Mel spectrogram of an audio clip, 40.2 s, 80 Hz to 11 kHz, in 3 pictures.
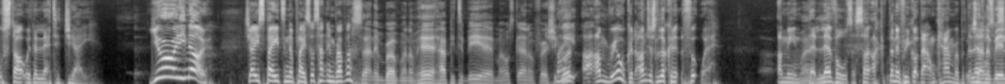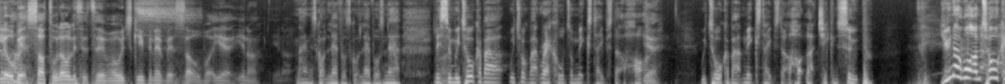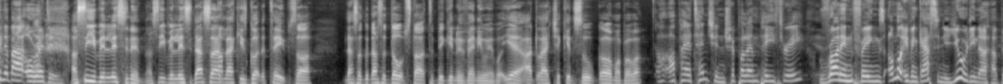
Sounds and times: Speech: 0.0s - 1.4s, 2.0s - 9.6s, 10.2s - 22.2s, 22.8s - 25.1s, 25.9s - 40.1s.

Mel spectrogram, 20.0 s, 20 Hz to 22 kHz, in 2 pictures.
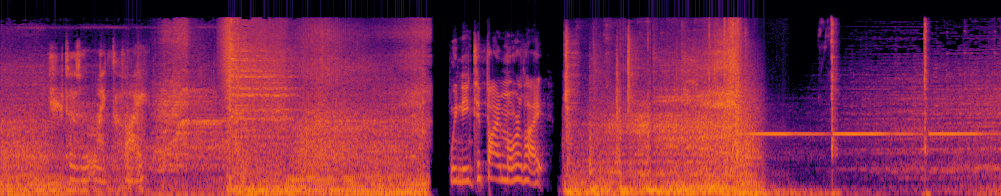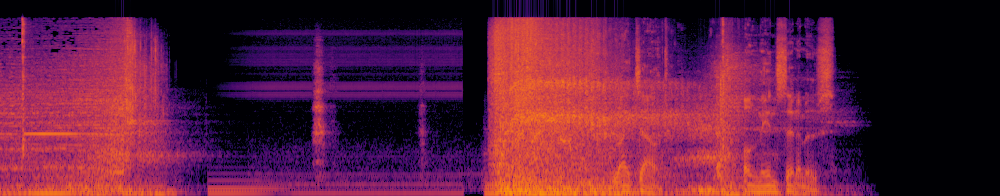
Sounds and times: Speech: 16.1s - 16.7s, 17.4s - 18.4s.

